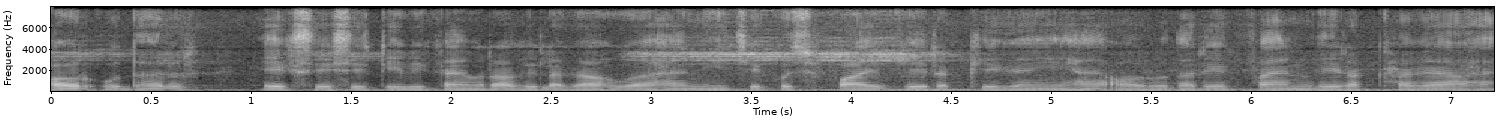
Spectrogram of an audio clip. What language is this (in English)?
Hindi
